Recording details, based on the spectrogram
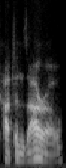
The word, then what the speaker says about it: Catanzaro: So that's why a tryout that they could be bringing in Chandler Catanzaro, right? Is that how you pronounce it? – Sure.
